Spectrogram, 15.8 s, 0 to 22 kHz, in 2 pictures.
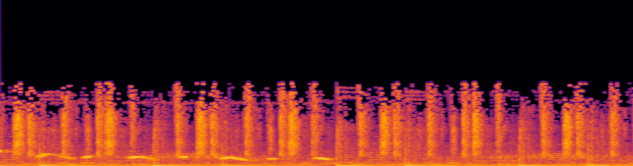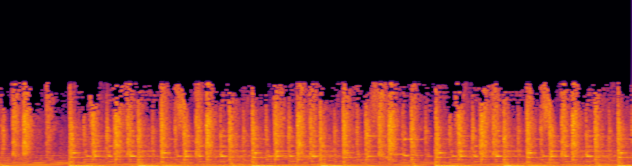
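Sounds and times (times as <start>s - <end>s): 
person whistling a catcall: 0.0s - 4.3s
heavy hip-hop beat with crisp hi-hats: 0.0s - 15.7s.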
